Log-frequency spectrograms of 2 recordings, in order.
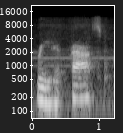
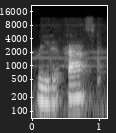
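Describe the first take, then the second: The two takes are said the same way.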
